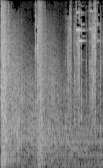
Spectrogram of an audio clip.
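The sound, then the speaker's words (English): Colt Dragoon revolvers fire at the ground near a man's feet, giving two loud, sharp blasts in quick succession followed by a lingering noisy tail. “He didn't move none, so I pulled my Colt Dragoons and shot holes by his feet.”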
